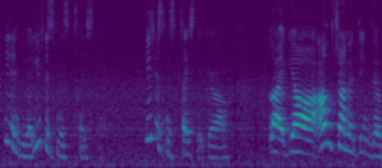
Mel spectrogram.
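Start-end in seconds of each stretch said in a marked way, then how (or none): 0.0-2.9 low, soft inner voice, dropping away; hushed retold thought to oneself; quiet self-reassurance. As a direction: talk yourself down under your breath. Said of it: "And I'm thinking".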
